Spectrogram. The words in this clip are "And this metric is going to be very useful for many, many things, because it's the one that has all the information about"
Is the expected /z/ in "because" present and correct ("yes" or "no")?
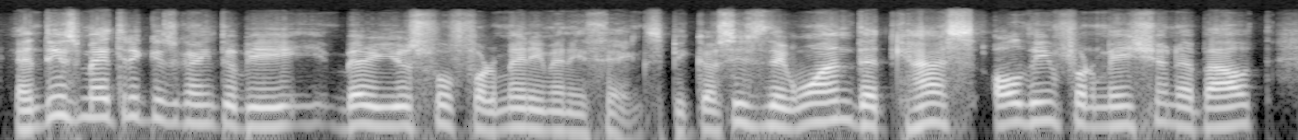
no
